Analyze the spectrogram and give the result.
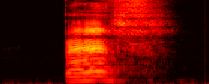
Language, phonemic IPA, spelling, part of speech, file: Afrikaans, /pɛrs/, pers, verb / noun, LL-Q14196 (afr)-pers.wav
- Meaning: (verb) To press; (noun) 1. A press (device used to apply pressure) 2. A press (printing machine) 3. the press, media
